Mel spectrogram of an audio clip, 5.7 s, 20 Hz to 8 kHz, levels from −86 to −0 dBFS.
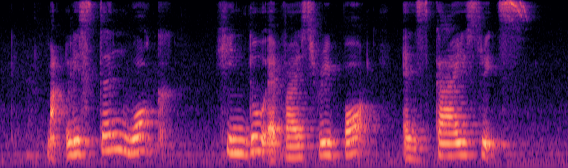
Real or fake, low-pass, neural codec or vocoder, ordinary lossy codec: real; none; none; none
